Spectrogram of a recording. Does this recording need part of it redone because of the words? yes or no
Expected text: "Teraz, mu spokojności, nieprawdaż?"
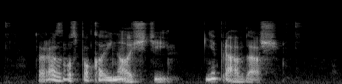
no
